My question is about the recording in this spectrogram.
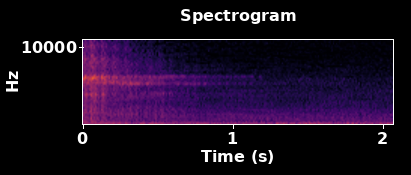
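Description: A golf driver's high, thin ring fading away over about a second, just after the clubhead has struck the ball, over a low steady background rumble.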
